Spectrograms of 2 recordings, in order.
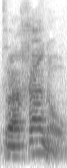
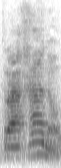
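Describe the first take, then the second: The two takes are said the same way.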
